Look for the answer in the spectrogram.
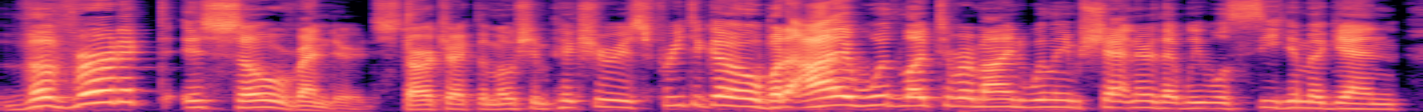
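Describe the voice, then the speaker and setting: A man's voice: sits high, very animated, a little fast, a bit bright. A talkative, enthusiastic man in a casual, playful film debate as a podcast judge and juror.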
